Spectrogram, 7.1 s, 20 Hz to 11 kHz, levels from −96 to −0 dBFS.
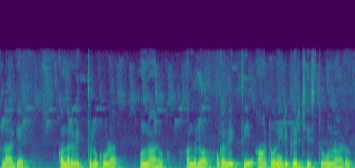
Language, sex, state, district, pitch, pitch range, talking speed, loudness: Telugu, male, Telangana, Mahabubabad, 130 Hz, 125-135 Hz, 110 wpm, -17 LUFS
